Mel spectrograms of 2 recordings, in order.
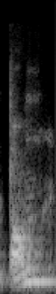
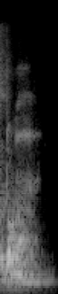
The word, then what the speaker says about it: bom: Is it a bom? Is it an M? Or did that autocorrect you? I thought it was bom. Bom. I'm saying it wrong the whole time.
